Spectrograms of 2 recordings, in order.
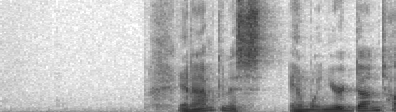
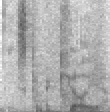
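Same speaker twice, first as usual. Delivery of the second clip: aide's unvoiced whisper, much softer; whispered warning; 14 dB quieter than usual. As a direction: hiss the warning sideways.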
